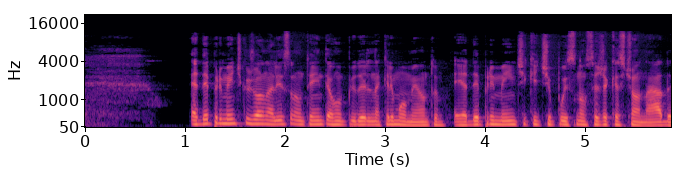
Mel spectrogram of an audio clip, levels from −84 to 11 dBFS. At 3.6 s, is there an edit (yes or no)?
yes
